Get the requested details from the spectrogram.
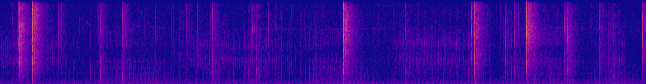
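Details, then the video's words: Low, even purring from a cat asleep by the fire, a constant pulsing drone beneath irregular crackles and several bright pops from burning wood. "Warm Fireplace Ambience with a Sleeping Cat 🐱💤Fireplace & Soft Purring"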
